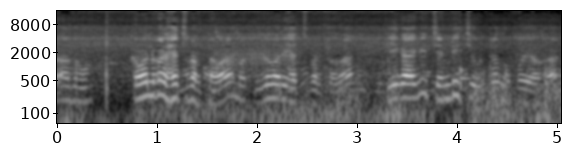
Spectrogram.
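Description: A man's high-pitched voice against noticeable background noise. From Bhalki taluk, Bidar, north Karnataka. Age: old. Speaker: retired professor and farmer. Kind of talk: field interview.

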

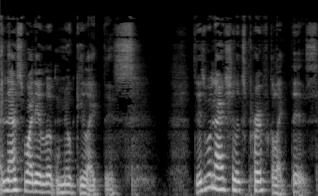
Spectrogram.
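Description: Over a quiet background, a woman talks at a fairly quick pace with lively intonation. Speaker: food vlogger. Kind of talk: casual vlog chat. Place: home room. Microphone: phone near.

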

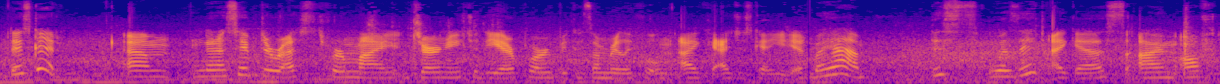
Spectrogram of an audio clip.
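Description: A woman talks at a moderate pace while noticeable background noise carries on. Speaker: travel vlogger. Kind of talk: casual vlog chat. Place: home room. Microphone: phone near.

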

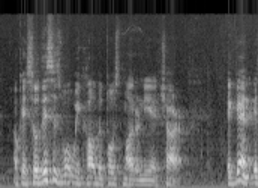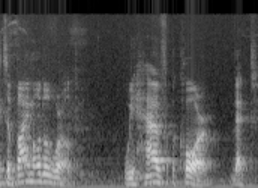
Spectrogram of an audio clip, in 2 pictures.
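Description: A man is speaking. His pace is moderate. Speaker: conference presenter. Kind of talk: lecture. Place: hall.

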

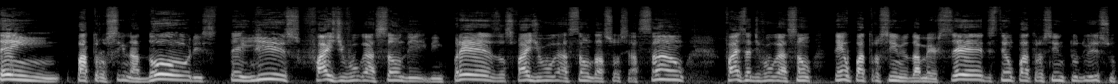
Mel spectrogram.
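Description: A man's high-pitched, bright, sharp voice at a fairly slow pace, with hardly any pauses, ordinary pitch variation, dry sound with no echo and a quiet background. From Brazil. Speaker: truck driver YouTuber. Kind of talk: casual vlog Q&A. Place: car. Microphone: phone near.

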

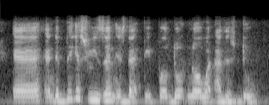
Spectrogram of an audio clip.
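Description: The man speaks in a somewhat breathy way. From Malaysia. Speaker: university dean and research coordinator. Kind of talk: webinar remarks. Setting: video call. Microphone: video call.

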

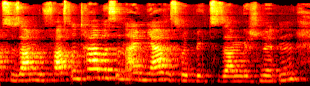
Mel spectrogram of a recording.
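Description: A woman's raised, projected voice carries audible room echo over a quiet background. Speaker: vlogger. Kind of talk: casual vlog chat. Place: home room. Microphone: phone near.

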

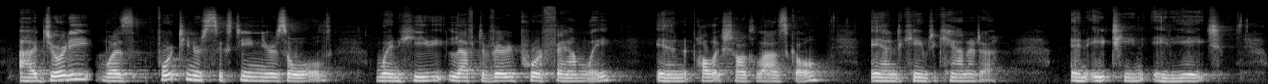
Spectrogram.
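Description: The voice has vocal fry and a dark, mellow tone, with fairly even intonation. The background is quiet. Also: woman, fairly low pitch for a woman, fairly slow pace. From Canada. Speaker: family storyteller. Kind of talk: interview answer. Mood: calm, reflective. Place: studio. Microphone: lapel.

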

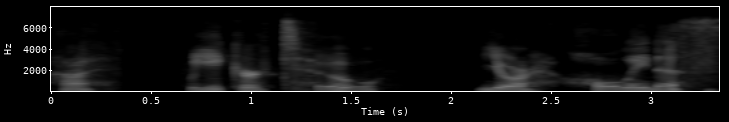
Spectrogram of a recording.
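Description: A female-sounding voice performs a put-on character at a middle pitch with a raspy edge. The delivery is very slow, with monotone, flat intonation. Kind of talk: tabletop game master voicing NPCs. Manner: quarrelsome, then fearful and reverent.

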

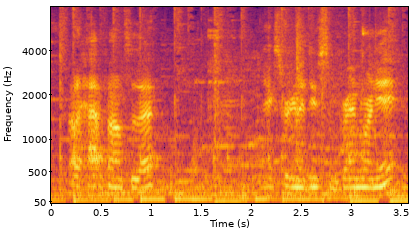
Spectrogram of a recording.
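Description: Loud music plays in the background while a man speaks. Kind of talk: tutorial. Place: bar. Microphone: camera far.

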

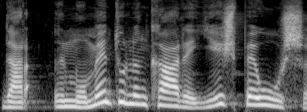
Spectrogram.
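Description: Pitch swings very widely at a fairly slow pace against a quiet background. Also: woman. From Romania, Sibiu county; Romania. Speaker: county councillor and university assistant; county councillor. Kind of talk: podcast interview. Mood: earnest, moralizing tone. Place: studio. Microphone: studio mic.

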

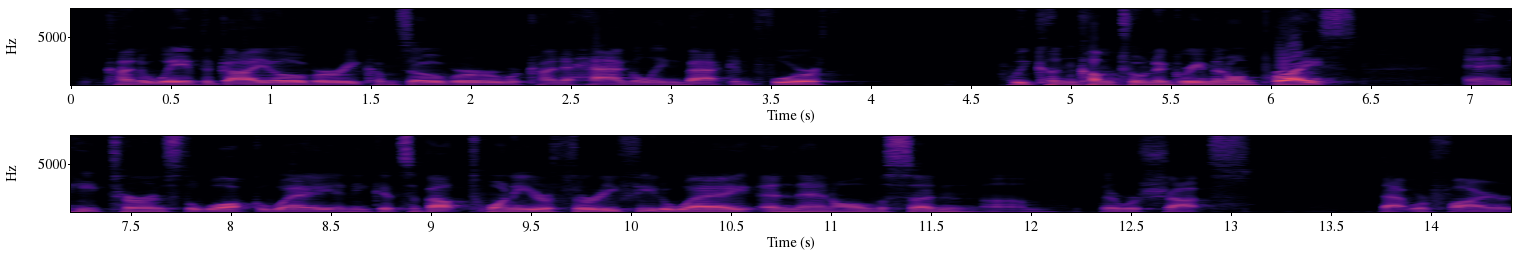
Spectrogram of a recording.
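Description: Over a quiet background, a man speaks at a moderate pace. His pitch is fairly low and his intonation fairly even. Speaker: witness. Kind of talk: interview answer. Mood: serious, recounting a shocking event. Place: home room. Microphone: lapel.

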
